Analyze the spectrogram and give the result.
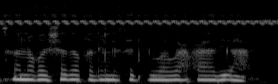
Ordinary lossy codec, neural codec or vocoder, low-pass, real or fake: none; none; 19.8 kHz; real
